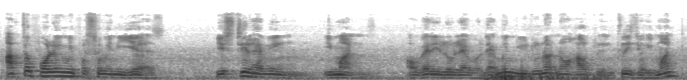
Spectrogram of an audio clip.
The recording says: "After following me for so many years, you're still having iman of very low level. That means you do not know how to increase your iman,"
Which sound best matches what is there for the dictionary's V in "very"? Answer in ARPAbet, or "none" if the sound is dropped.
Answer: V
